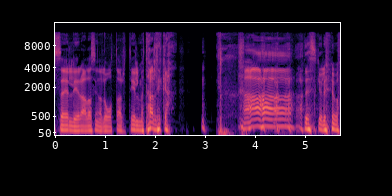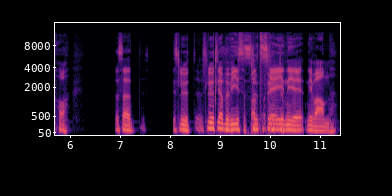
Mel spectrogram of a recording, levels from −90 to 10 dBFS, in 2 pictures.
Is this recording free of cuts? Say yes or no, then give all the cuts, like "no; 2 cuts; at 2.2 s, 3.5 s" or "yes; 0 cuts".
yes; 0 cuts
